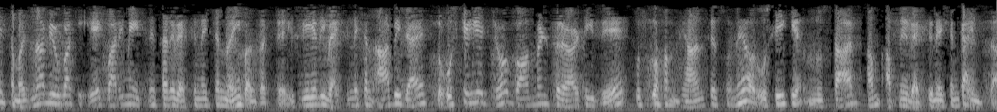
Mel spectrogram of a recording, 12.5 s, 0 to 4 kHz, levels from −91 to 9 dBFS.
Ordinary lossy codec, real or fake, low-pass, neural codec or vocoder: AAC, 16 kbps; real; 3.6 kHz; none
